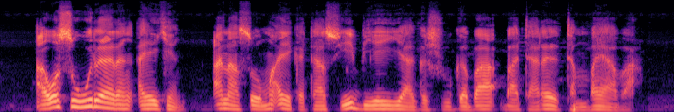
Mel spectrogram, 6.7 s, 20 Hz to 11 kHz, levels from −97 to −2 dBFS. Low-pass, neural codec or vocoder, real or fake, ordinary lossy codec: none; none; real; none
